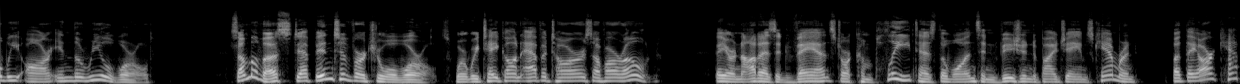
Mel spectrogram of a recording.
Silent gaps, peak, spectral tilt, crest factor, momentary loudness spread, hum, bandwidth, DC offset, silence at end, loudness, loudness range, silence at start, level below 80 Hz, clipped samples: 1.77-1.81 s, 2.06-2.10 s, 6.76-6.81 s; -2 dBFS; -6 dB/octave; 20 dB; 8 LU; none; 12 kHz; under 0.1%; 0 s; -22 LUFS; 3 LU; 0 s; -60 dBFS; under 0.1%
